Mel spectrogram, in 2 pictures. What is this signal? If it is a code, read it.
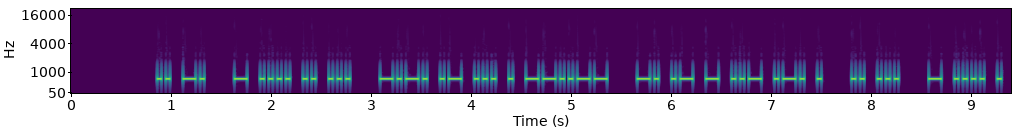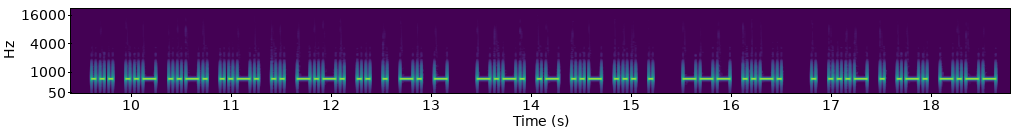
Morse code, heard as a keyed tone, about 28 wpm, 700 Hz. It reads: IN THIS CASE, NATURE IS THE SUFFICIENT CAUSE OF EVERY
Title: Sentences from Top 1400 Words 28wpm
